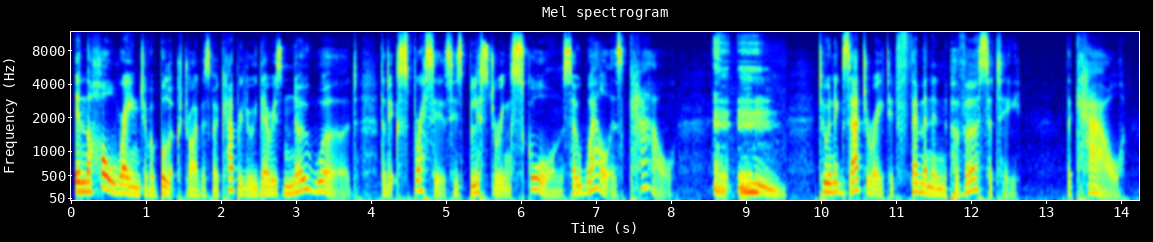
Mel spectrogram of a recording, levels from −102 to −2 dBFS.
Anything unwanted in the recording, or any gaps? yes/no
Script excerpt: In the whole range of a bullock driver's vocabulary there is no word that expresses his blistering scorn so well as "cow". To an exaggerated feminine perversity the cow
yes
